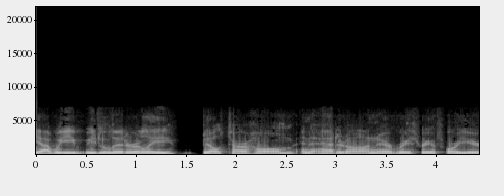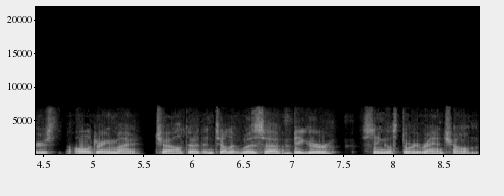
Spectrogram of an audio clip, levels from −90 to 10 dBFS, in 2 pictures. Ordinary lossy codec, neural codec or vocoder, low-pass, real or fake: AAC, 48 kbps; none; 7.2 kHz; real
